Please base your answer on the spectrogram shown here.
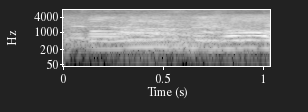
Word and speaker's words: Feliz Natal: Feliz Natal. Feliz Natal. What? Feliz Natal. Feliz Natal. Natal. Natal. Natal. Oh, Natal, not L. It's not an L. Natal. Natal. Okay, you say Feliz Natal, see you in the next episode.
